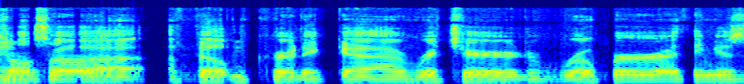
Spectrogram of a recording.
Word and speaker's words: Roeper: Yeah, there was also a film critic, Richard Roper, I think is how you say his last name. He published an assessment about it, and he It's Raper. No, it's Roeper.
